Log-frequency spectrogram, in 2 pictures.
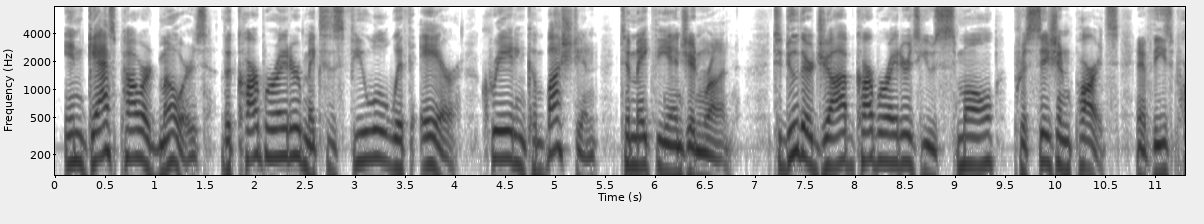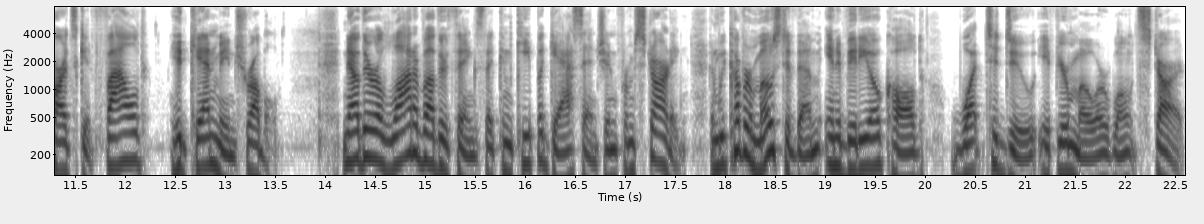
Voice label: Industrial Narration E-learning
